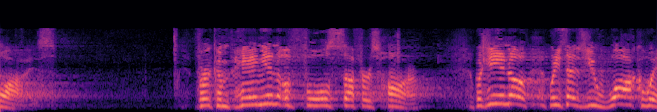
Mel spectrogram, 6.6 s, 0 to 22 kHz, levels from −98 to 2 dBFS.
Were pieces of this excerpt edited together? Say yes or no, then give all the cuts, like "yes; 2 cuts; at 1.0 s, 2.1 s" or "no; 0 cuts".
no; 0 cuts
